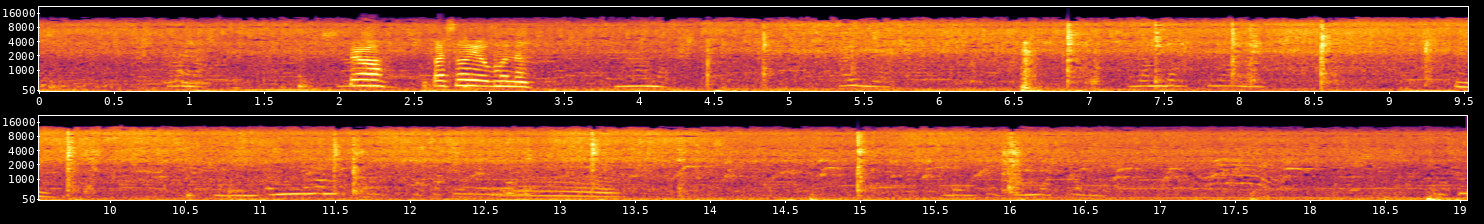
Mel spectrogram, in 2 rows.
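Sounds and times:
vegetables sizzling in oil: 0:00.0 - 0:19.0
metal spatula striking wok: 0:06.5 - 0:10.1, 0:11.4 - 0:11.8, 0:14.8 - 0:16.4.

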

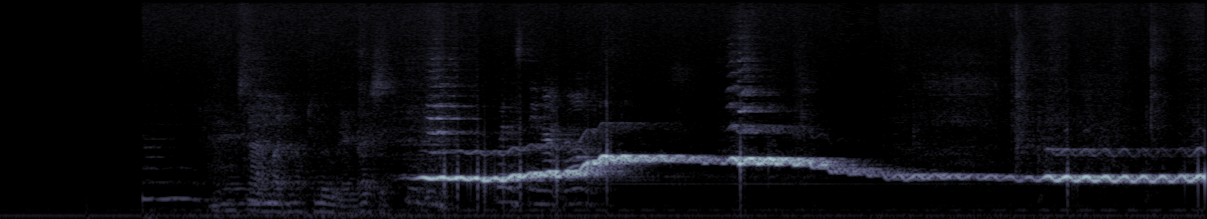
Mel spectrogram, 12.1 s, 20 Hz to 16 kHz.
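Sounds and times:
bowed musical saw melody: 0:04.1 - 0:12.0.

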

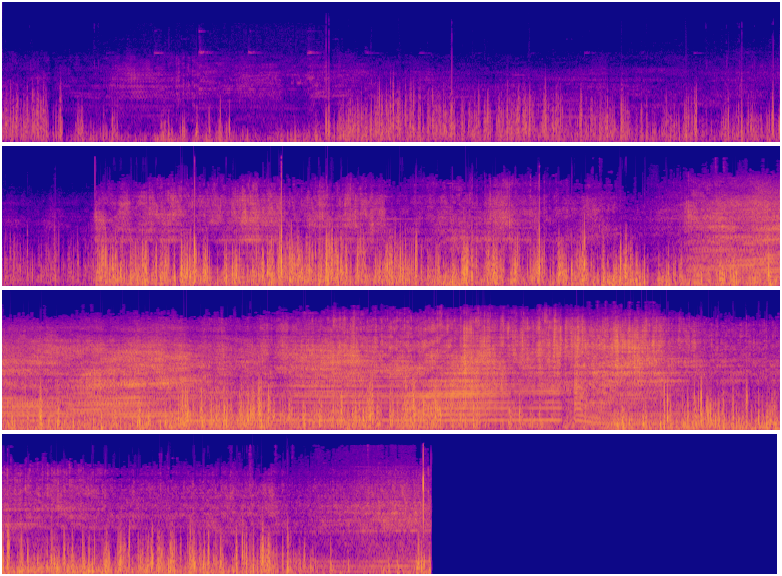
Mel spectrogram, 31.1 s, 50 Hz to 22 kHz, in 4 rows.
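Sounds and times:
race car engine running hard: 0:04.4 - 0:27.6.

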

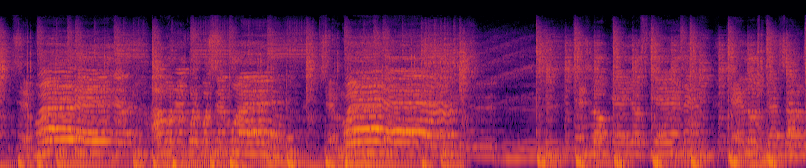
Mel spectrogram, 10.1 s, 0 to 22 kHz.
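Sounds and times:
urban pop music: 0:00.0 - 0:10.0
woman singing: 0:01.7 - 0:06.1.

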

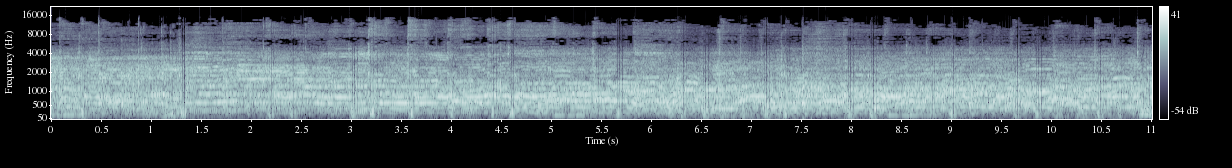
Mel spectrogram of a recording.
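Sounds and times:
steady drum beat: 0:00.0 - 0:11.0.

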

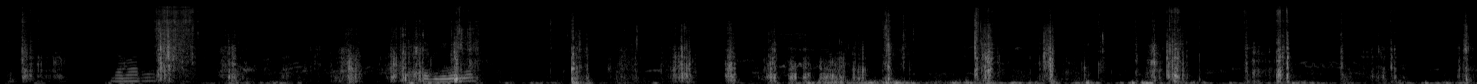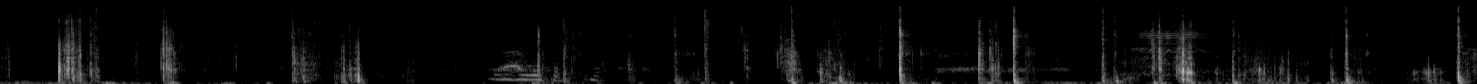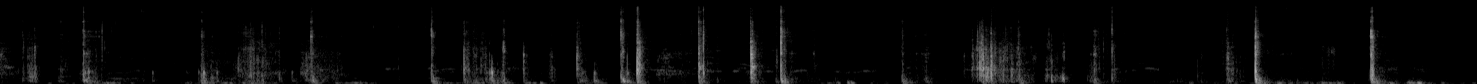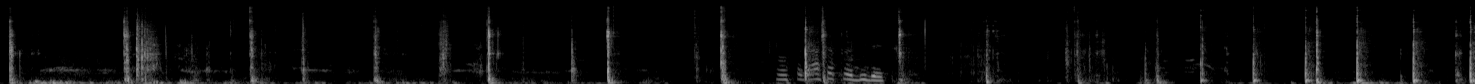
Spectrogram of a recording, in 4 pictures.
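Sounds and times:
shovel and pick digging: 0:00.0 - 0:43.8, 0:44.4 - 0:59.0.

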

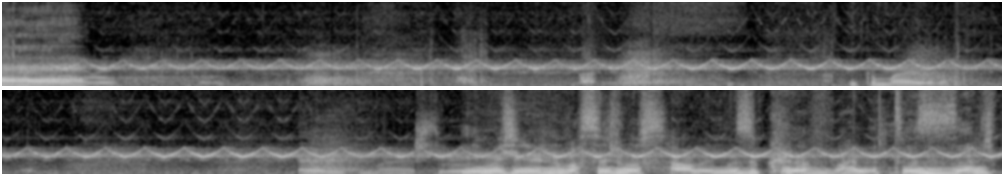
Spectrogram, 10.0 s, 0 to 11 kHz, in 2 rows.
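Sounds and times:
car alarm siren warbling: 0:00.0 - 0:10.0.

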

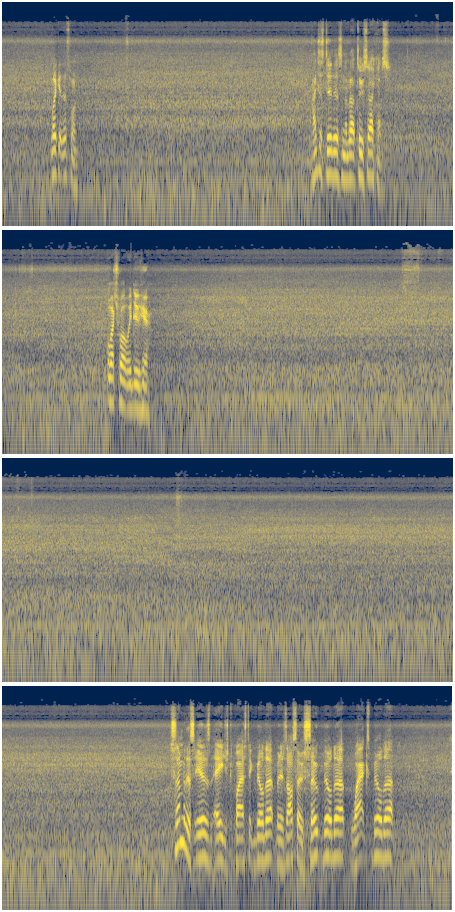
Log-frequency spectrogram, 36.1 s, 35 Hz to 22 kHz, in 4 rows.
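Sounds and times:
low mechanical hum: 0:00.0 - 0:36.0.

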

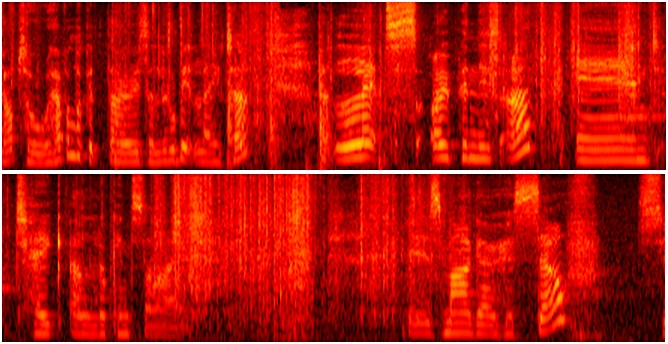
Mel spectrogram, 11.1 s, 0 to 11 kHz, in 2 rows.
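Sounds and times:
tissue paper rustling: 0:03.9 - 0:05.5, 0:06.4 - 0:09.4.

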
